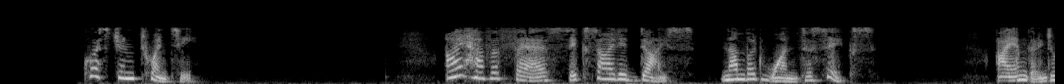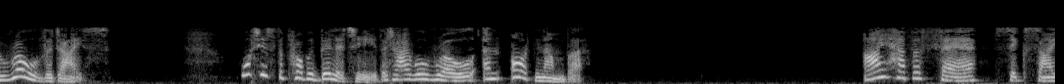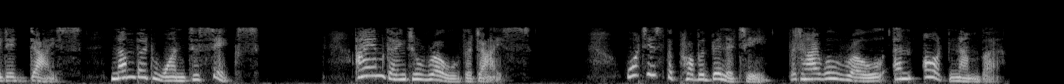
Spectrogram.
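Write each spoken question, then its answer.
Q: What is the probability that I will roll an odd number?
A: 1/2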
